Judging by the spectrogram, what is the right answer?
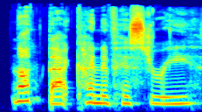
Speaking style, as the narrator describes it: said Alec irritably

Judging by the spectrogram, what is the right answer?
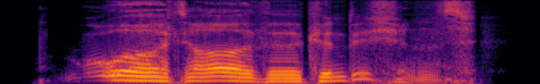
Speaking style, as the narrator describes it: I asked, and I was proud that my voice only shook a little

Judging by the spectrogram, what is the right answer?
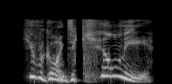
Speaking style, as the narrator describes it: Malcolm gasped, his face agape in realization

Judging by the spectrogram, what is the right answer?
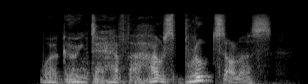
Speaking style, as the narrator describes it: Jean whispered to Ezri

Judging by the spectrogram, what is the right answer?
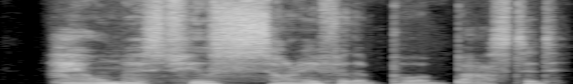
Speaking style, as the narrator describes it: muttered Orso

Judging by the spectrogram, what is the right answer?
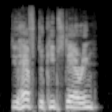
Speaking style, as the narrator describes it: She snapped

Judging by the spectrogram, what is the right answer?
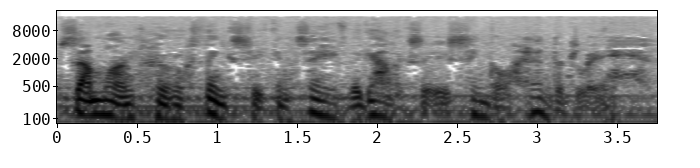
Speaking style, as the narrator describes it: Leia mumbled

